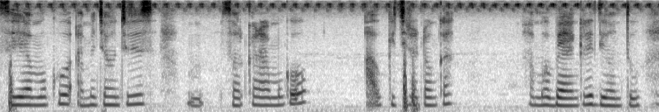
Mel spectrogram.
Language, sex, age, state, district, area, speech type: Odia, female, 18-30, Odisha, Ganjam, urban, spontaneous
